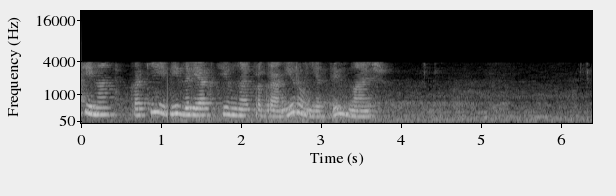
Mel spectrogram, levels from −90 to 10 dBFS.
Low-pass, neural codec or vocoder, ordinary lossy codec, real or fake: 7.2 kHz; none; AAC, 16 kbps; real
